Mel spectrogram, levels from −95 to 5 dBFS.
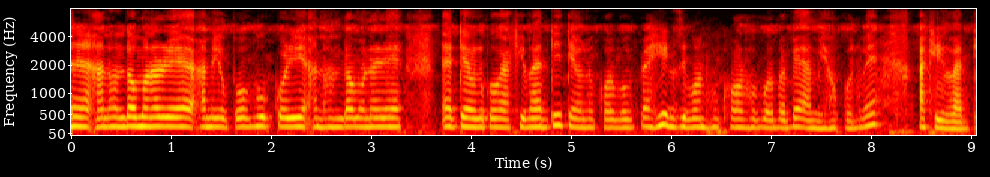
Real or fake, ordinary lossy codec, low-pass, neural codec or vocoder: fake; none; none; codec, 16 kHz, 2 kbps, FreqCodec, larger model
